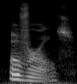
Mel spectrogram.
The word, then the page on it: overalls: American English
